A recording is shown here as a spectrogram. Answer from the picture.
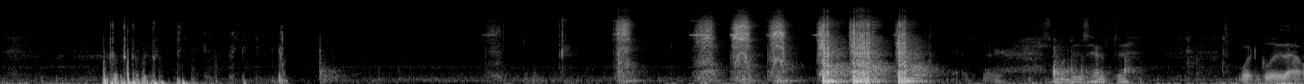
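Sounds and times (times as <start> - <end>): power drill driving screw: 4.8 - 5.1, 6.1 - 9.4.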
